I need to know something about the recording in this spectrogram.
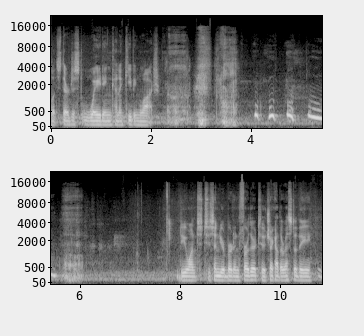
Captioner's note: gnoll murmurs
